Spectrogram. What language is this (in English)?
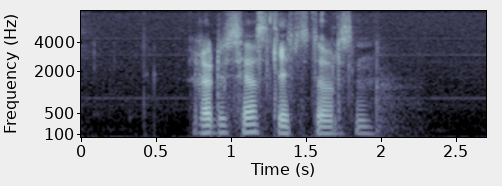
Norwegian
